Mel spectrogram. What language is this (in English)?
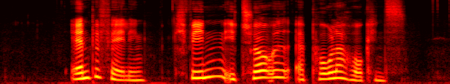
Danish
